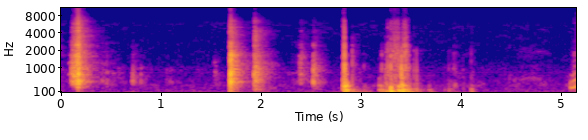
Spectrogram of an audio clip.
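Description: A toy blaster clicks and snaps as it is handled close by.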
